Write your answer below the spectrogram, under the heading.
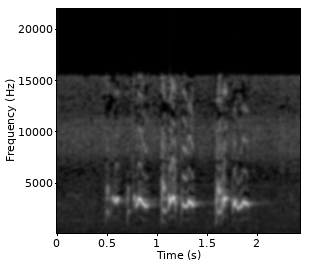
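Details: Sooty-headed bulbul song used to lure birds: three short bright chirpy phrases, each a quick burst followed by a slurred falling note, with quiet pauses between.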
